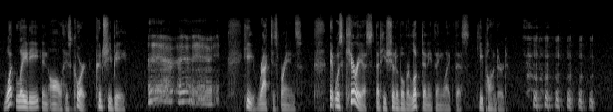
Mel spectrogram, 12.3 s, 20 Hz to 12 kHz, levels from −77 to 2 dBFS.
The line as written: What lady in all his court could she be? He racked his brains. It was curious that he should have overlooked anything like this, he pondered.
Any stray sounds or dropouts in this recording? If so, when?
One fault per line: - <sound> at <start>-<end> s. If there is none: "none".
- throat clearing at 2.9-4.4 s
- laugh at 10.4-12.0 s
